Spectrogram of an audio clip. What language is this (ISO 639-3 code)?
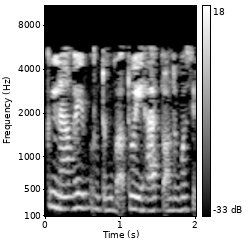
cym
